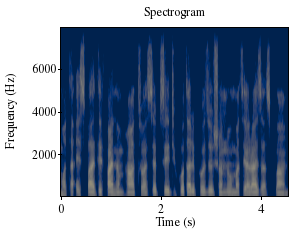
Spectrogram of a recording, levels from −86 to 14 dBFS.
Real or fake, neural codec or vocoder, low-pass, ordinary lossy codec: fake; codec, 16 kHz in and 24 kHz out, 1 kbps, XY-Tokenizer; 7.2 kHz; Opus, 16 kbps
